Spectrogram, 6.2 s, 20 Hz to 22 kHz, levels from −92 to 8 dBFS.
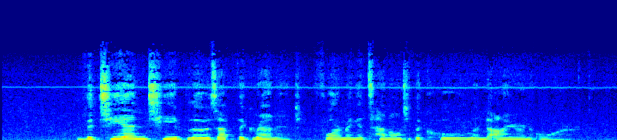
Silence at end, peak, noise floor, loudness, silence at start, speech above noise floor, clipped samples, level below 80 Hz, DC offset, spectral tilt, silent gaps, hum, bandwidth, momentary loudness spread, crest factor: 0.5 s; -16 dBFS; -62 dBFS; -35 LUFS; 0.8 s; 27 dB; under 0.1%; -74 dBFS; under 0.1%; -4 dB/octave; none; none; 15 kHz; 14 LU; 20 dB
